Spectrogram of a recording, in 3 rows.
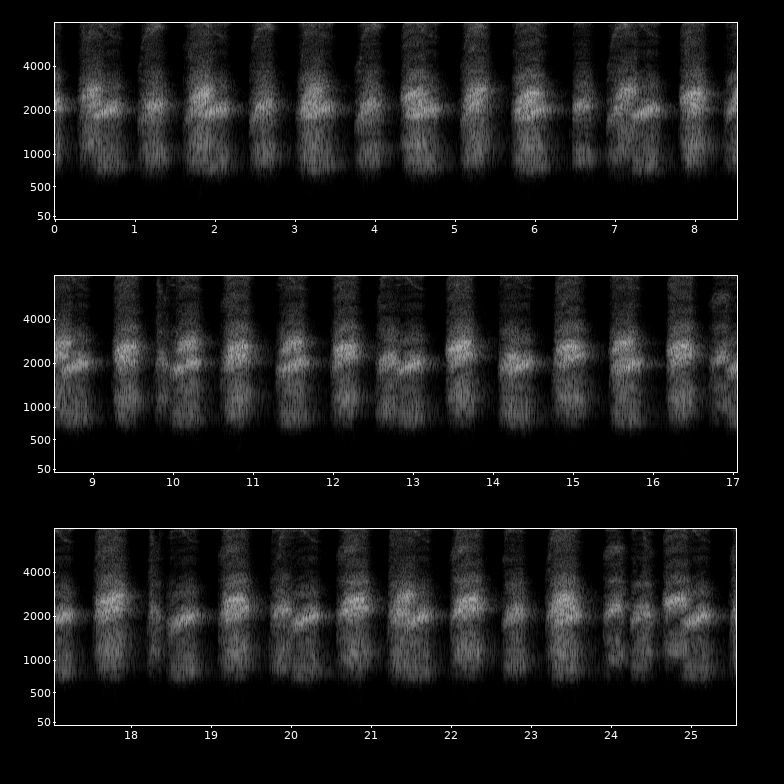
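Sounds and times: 
frog chorus croaking in a concrete basin of stagnant water: 0.0 - 25.5.

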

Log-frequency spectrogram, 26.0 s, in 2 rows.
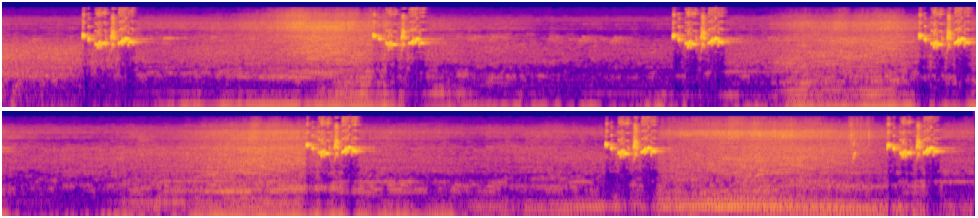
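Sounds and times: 
sooty-headed bulbul whistled song: 1.1 - 3.0, 4.9 - 6.6, 9.0 - 9.9, 12.2 - 13.2, 17.0 - 18.1, 21.0 - 21.9, 24.3 - 25.9.

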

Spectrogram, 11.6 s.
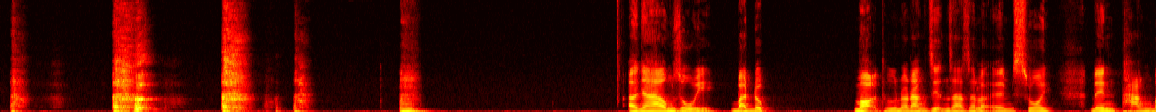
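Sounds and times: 
person coughing: 0.1 - 0.4, 1.1 - 3.2, 4.0 - 4.4
speech: 6.3 - 7.8, 8.5 - 11.5.

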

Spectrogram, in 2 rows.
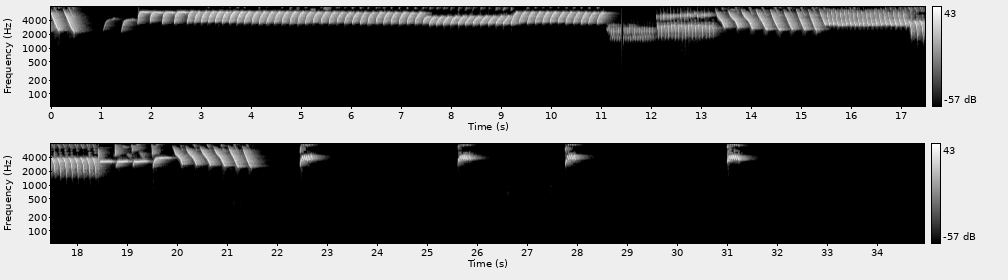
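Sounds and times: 
Belgian canary singing: 0.0 - 21.7, 22.4 - 23.0, 25.6 - 26.1.

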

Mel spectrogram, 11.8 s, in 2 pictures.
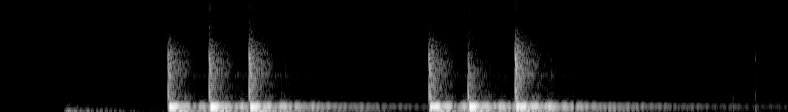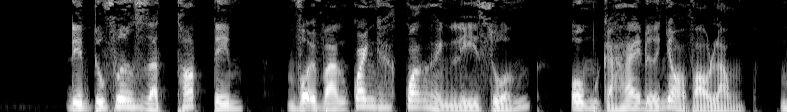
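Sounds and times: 
knocking on a room door: 1.3 - 2.3, 3.2 - 4.2
speech: 6.4 - 11.8.

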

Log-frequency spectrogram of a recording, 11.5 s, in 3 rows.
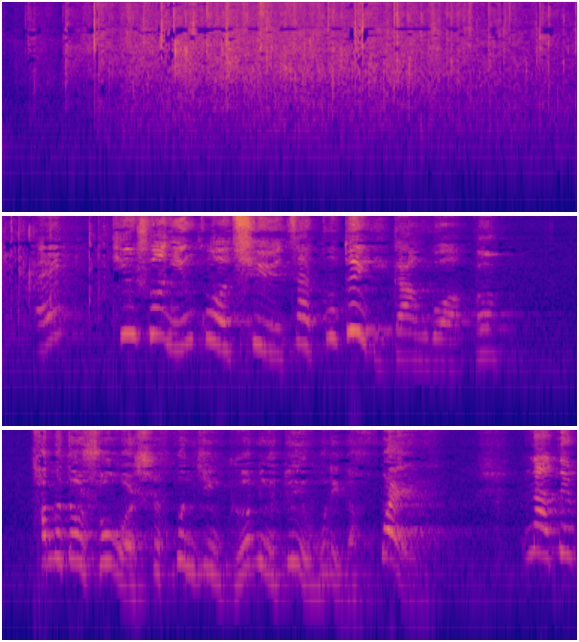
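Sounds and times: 
audience applause at a televised crosstalk and comedy sketch competition: 0.0 - 4.6
speech: 4.7 - 7.2, 7.9 - 11.4.

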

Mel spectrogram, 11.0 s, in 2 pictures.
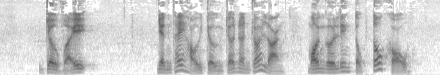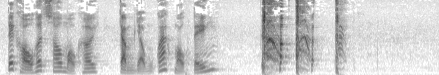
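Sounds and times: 
speech: 0.5 - 1.2, 2.0 - 9.0
person coughing: 8.8 - 10.0.

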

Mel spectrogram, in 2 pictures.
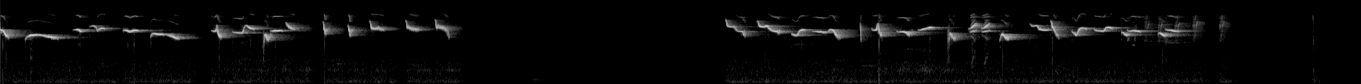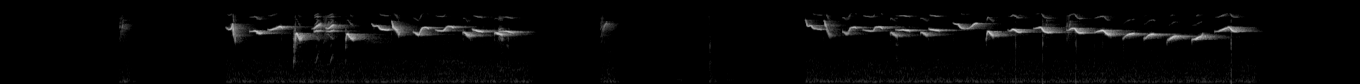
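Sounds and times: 
sunbird singing a high-pitched twittering song: 0.0 - 4.6, 7.3 - 12.4, 15.9 - 18.8, 21.7 - 26.2.

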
